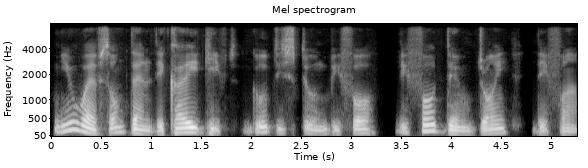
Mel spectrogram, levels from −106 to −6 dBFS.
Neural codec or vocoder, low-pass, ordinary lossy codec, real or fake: codec, 24 kHz, 0.9 kbps, WavTokenizer, small release; 7.2 kHz; none; fake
